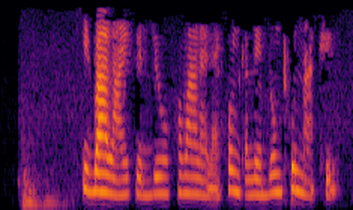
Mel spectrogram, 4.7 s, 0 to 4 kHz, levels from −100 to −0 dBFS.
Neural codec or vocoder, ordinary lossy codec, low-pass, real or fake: none; MP3, 16 kbps; 3.6 kHz; real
